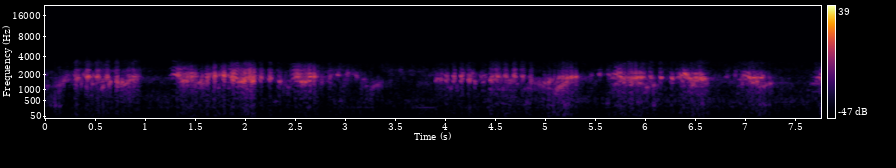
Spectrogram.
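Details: Frogs singing at night, loud rattling croaks in bursts of about a second separated by short pauses, several callers overlapping in a steady chorus.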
